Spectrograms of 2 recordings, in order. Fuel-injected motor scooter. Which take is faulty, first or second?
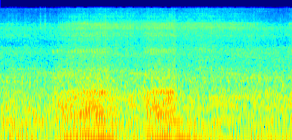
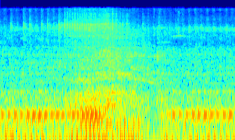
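second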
